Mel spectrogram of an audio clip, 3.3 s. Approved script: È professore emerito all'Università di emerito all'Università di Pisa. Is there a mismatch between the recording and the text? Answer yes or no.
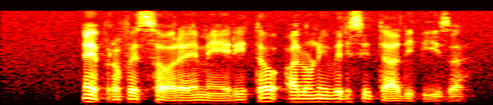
yes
